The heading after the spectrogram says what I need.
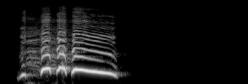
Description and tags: Funny Laugh
Me + AKG C1000S + Reason 6.5
A little laugh to bring in 2013!
Joy, Dry, Animation, Laughter, Sound, Humorous, Vocal, Laugh, Humour, Original-Sound, Funny, Bizarre, Comic, Human, Laughing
